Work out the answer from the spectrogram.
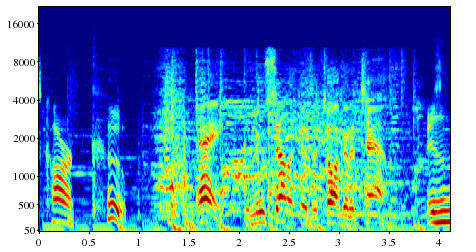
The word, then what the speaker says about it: Celica: coupe hey the new celicas are talking to town isn't this off-road legends you're not wrong but the rest of the world pronounces the toyota celica the seleka and for every country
